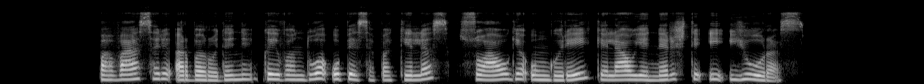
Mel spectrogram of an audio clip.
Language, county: Lithuanian, Kaunas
